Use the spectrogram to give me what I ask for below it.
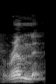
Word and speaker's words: remnant: I'm from the South, and in one of my sermons I said remnant. I just like to add extra syllables. We do that down here. But I'm going to say it right this time.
